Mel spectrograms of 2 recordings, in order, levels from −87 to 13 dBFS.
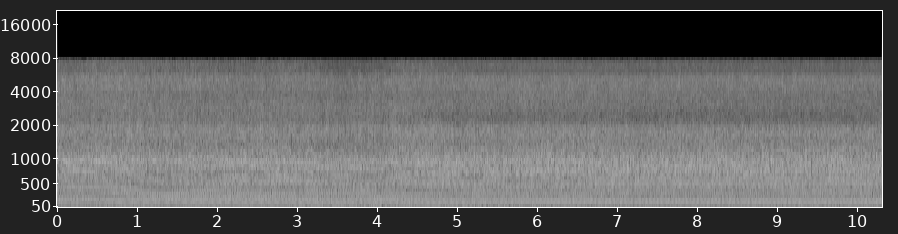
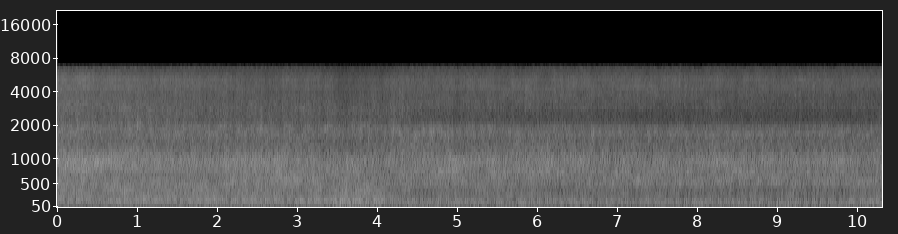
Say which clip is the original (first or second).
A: first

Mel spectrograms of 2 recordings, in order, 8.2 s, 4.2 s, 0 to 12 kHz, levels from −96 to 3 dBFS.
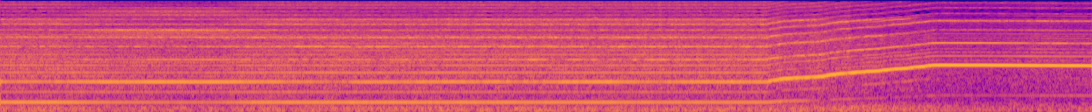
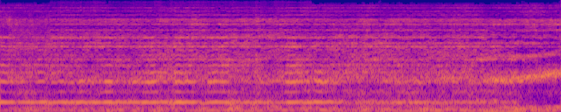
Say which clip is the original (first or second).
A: first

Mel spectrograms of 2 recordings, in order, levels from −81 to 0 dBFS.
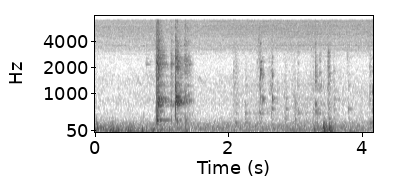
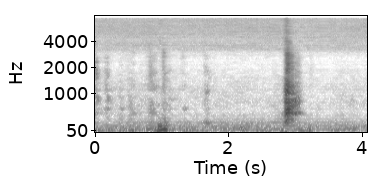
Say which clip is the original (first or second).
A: first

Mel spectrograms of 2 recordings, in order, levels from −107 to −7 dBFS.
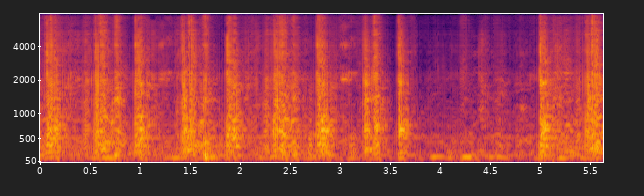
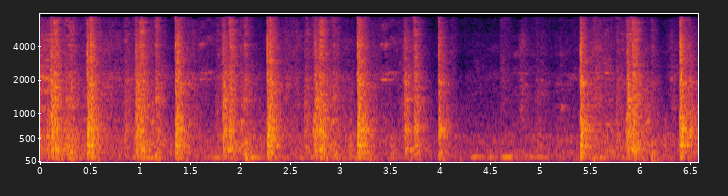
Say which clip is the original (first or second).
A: second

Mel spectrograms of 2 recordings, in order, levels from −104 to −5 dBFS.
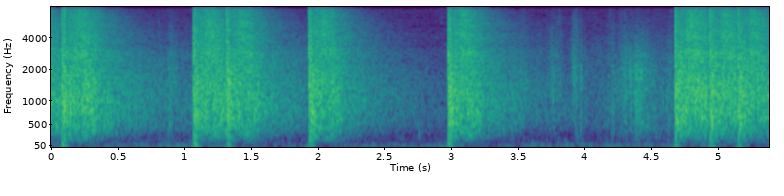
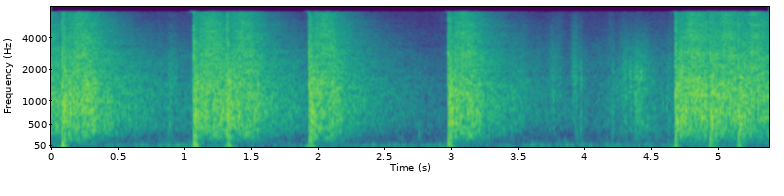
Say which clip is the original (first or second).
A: first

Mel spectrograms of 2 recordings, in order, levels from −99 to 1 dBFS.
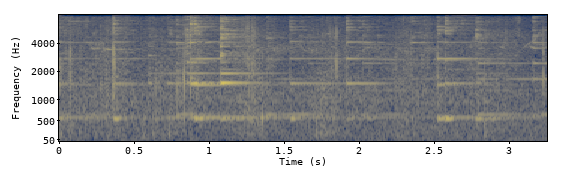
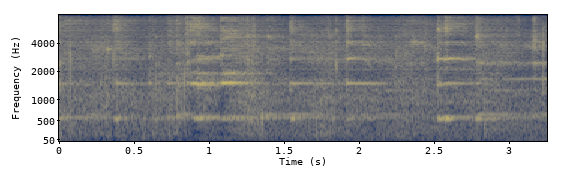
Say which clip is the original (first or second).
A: first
